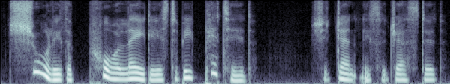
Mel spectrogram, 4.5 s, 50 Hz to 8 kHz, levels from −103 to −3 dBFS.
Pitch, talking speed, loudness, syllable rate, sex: 180 Hz, 145 wpm, -18 LUFS, 4.9 syllables/s, female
